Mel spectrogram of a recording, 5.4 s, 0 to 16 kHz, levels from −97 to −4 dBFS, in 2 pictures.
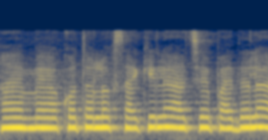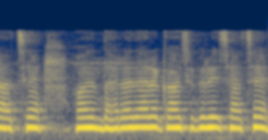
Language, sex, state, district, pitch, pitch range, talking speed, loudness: Bengali, female, West Bengal, Purulia, 230 Hz, 225-235 Hz, 165 wpm, -13 LUFS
